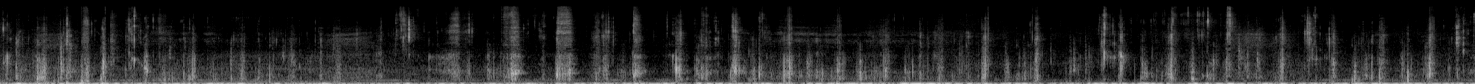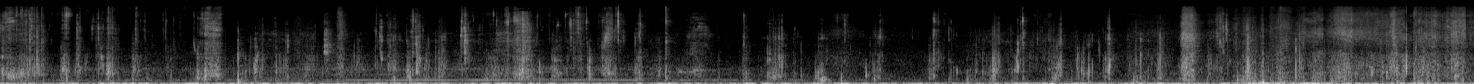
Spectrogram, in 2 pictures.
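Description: Close-miked eating sounds: marinated raw shrimp being peeled by hand and chewed, with many wet clicks, crunches of shell and smacking. Near the end a paper tissue rustles as hands are wiped.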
